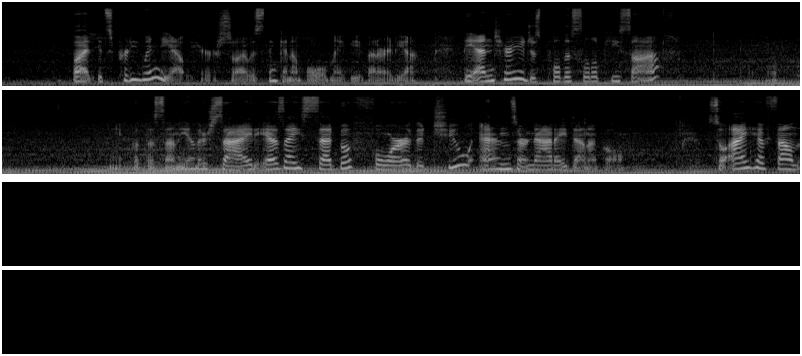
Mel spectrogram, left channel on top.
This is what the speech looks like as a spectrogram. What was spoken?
but it's pretty windy out here, so I was thinking a bowl might be a better idea. The end here, you just pull this little piece off. You put this on the other side. As I said before, the two ends are not identical. So I have found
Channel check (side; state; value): right; silent; digital silence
